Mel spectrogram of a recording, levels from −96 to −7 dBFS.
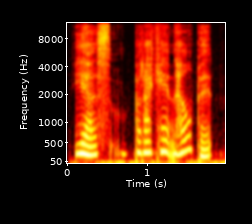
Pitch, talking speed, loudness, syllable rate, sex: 240 Hz, 180 wpm, -18 LUFS, 4.2 syllables/s, female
